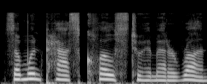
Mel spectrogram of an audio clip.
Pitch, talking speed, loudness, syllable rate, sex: 205 Hz, 260 wpm, -17 LUFS, 5.9 syllables/s, female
